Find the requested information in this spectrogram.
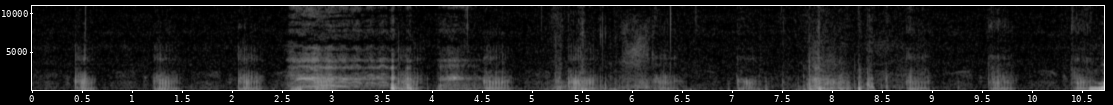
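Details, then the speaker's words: A sleeping 7-week-old baby girl snoring shortly after falling asleep, with soft, regular snuffly snore sounds on each quick breath in a quiet room. "aurora is snoring it's your face yeah definitely our father's daughter that's what i could say she's just chilling snowing can you hear that close up"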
